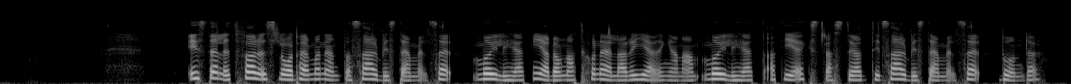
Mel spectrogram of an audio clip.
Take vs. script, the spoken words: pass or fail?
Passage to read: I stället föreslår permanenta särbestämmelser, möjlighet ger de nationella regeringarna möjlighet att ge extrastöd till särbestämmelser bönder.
pass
